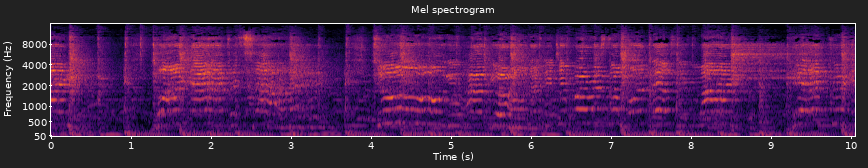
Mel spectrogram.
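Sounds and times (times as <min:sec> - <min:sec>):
amplified backing track with bass: 0:00.0 - 0:10.0
person singing into microphone: 0:00.0 - 0:10.0.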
